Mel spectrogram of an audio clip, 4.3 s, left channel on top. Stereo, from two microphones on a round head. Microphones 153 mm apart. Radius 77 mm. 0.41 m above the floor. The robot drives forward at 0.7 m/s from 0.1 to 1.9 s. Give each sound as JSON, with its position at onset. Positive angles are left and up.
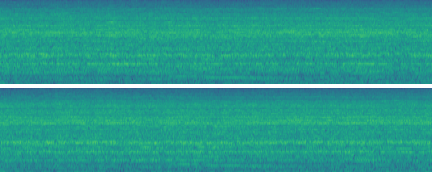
{"t": 0.0, "sound": "an engine running", "side_deg": 60, "distance_m": 1.7}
